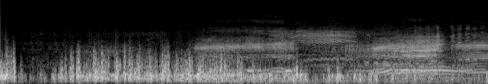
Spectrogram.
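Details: Sheep with two-week-old lambs being worked by Border Collies and a Kelpie; wavering bleats with rich harmonics rise from about two seconds and repeat near four seconds over a dense bed of trampling and shuffling, with brief Dutch speech nearby.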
